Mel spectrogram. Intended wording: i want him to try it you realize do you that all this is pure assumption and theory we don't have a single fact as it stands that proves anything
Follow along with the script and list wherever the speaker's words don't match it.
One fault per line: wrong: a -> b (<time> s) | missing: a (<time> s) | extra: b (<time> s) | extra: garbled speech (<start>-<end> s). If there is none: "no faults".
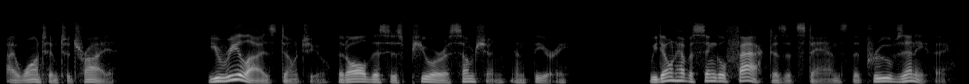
wrong: do -> don't (2.8 s)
